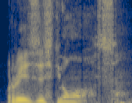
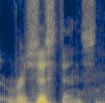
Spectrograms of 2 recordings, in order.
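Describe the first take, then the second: First: It is said with a French accent. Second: It is said with an English accent.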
